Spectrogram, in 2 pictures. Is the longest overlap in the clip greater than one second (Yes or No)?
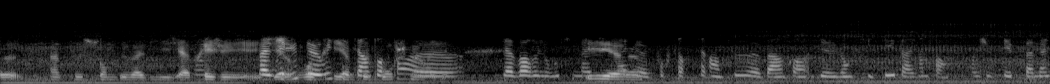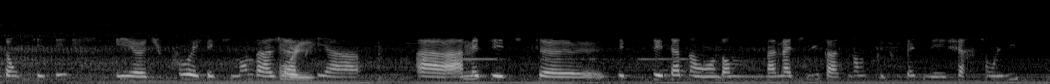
Yes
